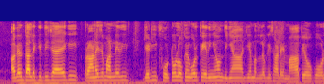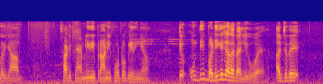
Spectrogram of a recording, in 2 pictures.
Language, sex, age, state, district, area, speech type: Dogri, male, 30-45, Jammu and Kashmir, Samba, rural, spontaneous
